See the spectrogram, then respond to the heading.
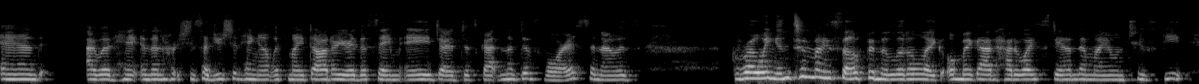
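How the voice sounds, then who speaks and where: Fairly high-pitched woman with an American accent, an unremarkable speaking voice, fairly even intonation and a moderate pace. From USA, Spanish-speaking home. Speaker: tarot reader and coach. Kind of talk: interview.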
